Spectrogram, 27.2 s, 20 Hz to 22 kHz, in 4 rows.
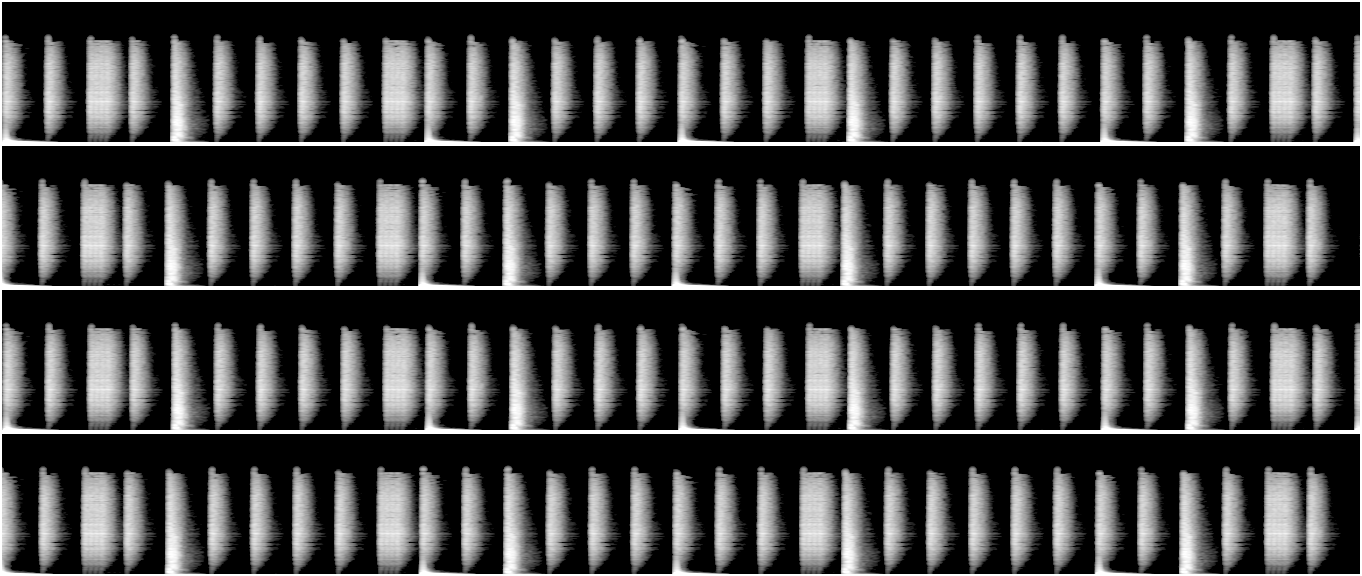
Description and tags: Hip-Hop Drum Loop - 142bpm
Hip-hop drum loop at 142bpm
hat, drum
